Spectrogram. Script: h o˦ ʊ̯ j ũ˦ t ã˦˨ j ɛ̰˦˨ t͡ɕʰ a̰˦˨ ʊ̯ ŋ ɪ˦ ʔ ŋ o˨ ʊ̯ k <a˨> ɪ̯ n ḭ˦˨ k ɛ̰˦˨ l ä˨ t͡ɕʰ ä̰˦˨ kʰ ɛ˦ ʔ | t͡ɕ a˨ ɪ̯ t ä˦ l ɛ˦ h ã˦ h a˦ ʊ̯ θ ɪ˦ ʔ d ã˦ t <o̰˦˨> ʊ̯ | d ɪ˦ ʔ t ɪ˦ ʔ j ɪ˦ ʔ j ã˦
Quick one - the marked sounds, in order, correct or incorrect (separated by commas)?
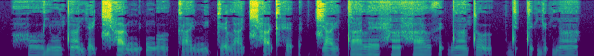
correct, correct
